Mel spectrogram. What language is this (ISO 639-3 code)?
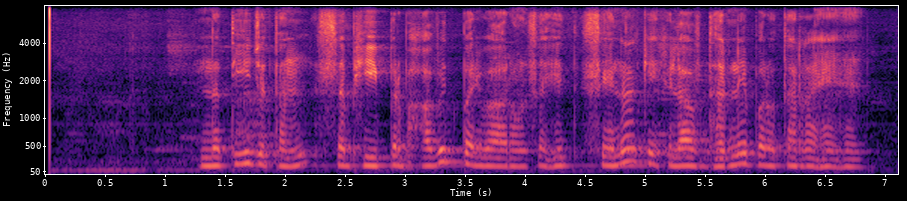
hin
